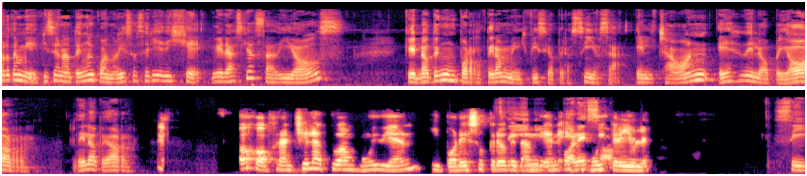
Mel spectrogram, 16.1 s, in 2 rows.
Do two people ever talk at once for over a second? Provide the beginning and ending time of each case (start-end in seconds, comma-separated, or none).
13.0-14.3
